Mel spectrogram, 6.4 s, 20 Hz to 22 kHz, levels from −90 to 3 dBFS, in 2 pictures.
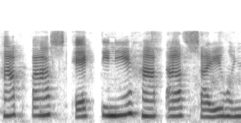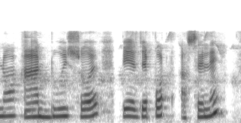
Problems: constant background noise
